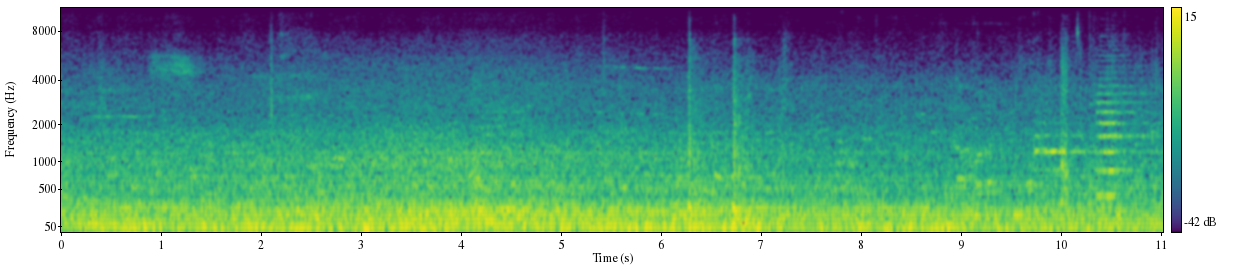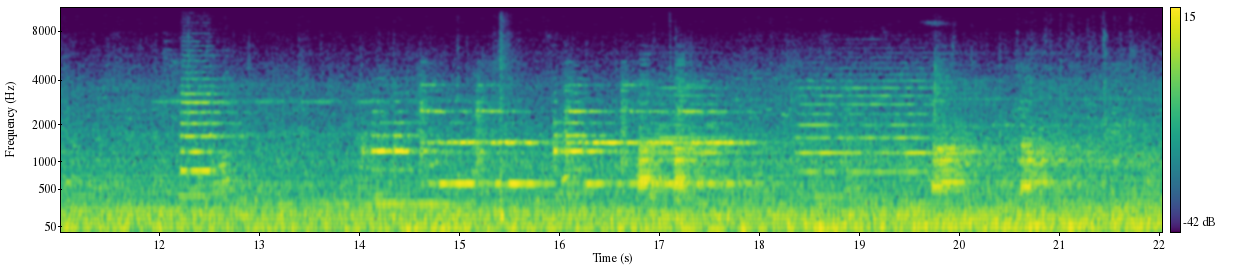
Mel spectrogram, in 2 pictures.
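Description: Traffic and city bustle rumble steadily outdoors.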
